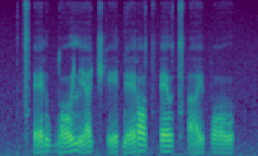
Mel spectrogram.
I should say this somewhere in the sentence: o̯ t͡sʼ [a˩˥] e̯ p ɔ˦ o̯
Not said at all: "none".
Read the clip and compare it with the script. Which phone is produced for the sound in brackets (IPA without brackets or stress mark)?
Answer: a˩˥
